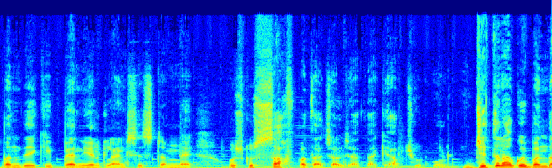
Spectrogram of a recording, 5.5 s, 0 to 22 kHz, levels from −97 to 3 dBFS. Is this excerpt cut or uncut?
cut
